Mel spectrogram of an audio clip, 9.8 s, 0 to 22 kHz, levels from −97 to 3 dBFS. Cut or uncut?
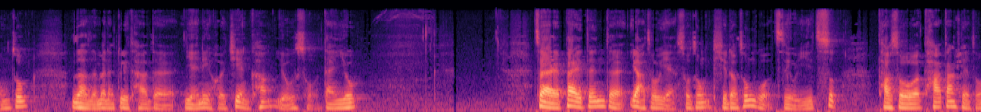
cut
